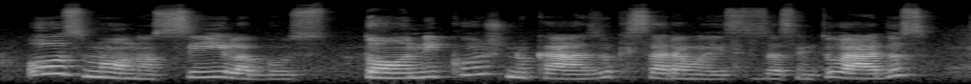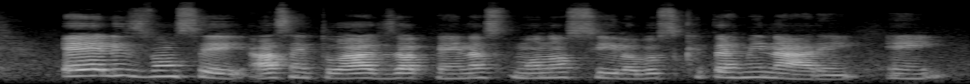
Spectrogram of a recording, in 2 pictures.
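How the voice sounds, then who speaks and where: A woman's voice: medium pitch, sharp tone, distant mic. A woman with a Brazilian Portuguese accent teaching an online grammar lesson, patient, often checking in with her students.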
